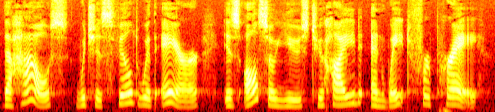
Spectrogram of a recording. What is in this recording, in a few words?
Dictation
